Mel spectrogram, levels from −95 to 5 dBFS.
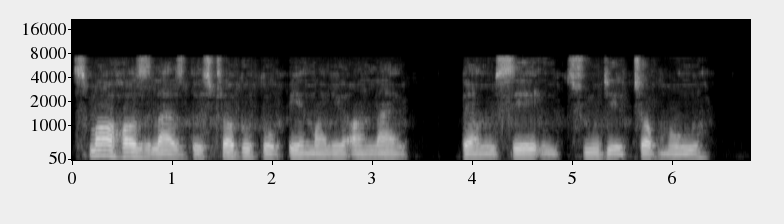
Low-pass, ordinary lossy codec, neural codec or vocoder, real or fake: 7.2 kHz; none; codec, 16 kHz, 4.8 kbps, FACodec; fake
